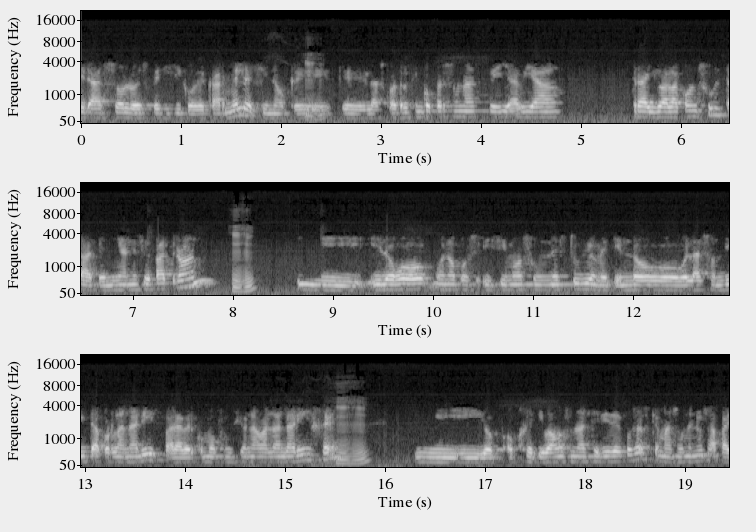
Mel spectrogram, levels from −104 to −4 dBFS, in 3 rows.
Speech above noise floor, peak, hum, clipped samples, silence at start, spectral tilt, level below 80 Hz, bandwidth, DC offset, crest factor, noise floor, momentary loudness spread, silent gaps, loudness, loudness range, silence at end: 29 dB; -14 dBFS; none; under 0.1%; 0 s; -7 dB/octave; -66 dBFS; 5.6 kHz; under 0.1%; 16 dB; -60 dBFS; 10 LU; none; -31 LUFS; 3 LU; 0 s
